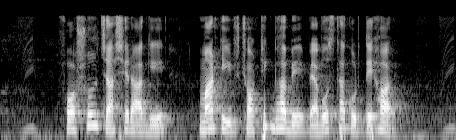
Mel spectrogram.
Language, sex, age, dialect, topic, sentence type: Bengali, male, 18-24, Standard Colloquial, agriculture, statement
